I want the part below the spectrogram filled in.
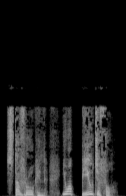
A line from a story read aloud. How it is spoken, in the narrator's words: cried Pyotr Stepanovich, almost ecstatically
